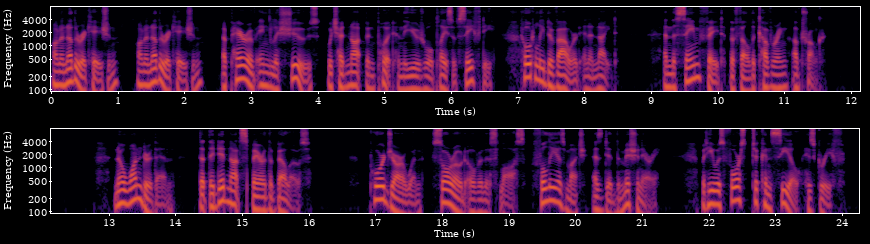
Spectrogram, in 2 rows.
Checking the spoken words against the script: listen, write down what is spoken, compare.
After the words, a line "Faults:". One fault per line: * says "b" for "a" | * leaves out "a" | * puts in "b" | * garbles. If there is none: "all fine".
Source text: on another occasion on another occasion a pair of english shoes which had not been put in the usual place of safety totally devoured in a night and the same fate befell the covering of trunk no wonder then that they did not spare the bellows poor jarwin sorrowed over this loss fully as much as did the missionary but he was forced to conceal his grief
on another occasion on another occasion a pair of english shoes which had not been put in the usual place of safety totally devoured in a night and the same fate befell the covering of trunk no wonder then that they did not spare the bellows poor jarwin sorrowed over this loss fully as much as did the missionary but he was forced to conceal his grief
Faults:
all fine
